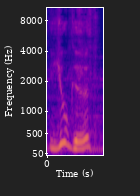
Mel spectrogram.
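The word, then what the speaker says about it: hygge: Un petit rituel inspiré de ce mot déconcertant qui se prononce yuge, l'art de vivre à la danoise.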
